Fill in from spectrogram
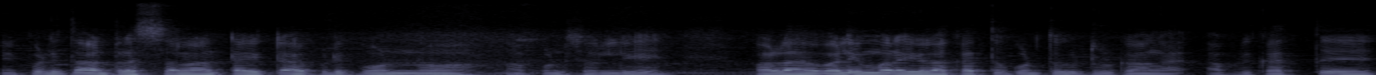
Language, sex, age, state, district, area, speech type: Tamil, male, 30-45, Tamil Nadu, Tiruchirappalli, rural, spontaneous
